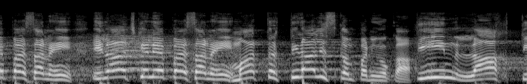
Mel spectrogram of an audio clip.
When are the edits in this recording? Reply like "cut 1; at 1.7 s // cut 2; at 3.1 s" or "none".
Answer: cut 1; at 2.3 s // cut 2; at 4.1 s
